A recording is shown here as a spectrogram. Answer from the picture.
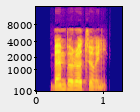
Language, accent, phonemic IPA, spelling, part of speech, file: French, France, /bɛ̃.blɔ.tʁi/, bimbeloterie, noun, LL-Q150 (fra)-bimbeloterie.wav
- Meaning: knickknacks (or their manufacture and selling)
